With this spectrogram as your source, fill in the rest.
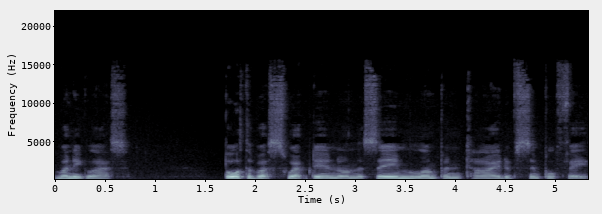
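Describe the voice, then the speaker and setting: A man with a Canadian accent speaks in a dark, mellow tone at a fairly low pitch. He goes fairly slowly, with ordinary pitch variation. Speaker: competition shortlisted writer. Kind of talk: reading aloud own fiction. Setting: streamed online literary event.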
